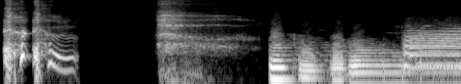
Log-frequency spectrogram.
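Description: A woman coughs in a couple of sharp, harsh bursts, then lets out a long raspy breath followed by strained, groaning vocal sounds, fairly loud with no talking.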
